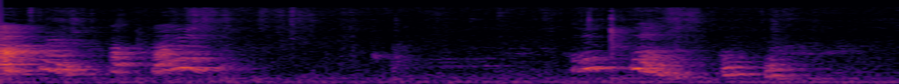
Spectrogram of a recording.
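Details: Six-week-old miniature poodle puppy scolded by his mother inside a small room; two short clusters of sharp yaps and squeals separated by a quiet gap of about a second.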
